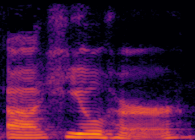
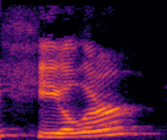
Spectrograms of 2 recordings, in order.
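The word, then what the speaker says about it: HealHer: idea for your project, Heal Her, right? That's what it's called. Uh, So it's actually healer, and Healer, sorry. The H is silent, but it's meant to represent I'm out there to heal women.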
